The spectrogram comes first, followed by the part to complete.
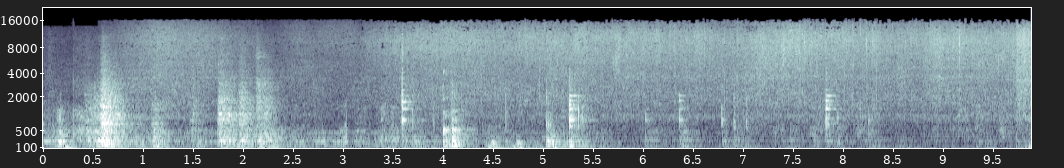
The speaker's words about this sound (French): Faites-les revenir 3 minutes à la poêle dans du beurre.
